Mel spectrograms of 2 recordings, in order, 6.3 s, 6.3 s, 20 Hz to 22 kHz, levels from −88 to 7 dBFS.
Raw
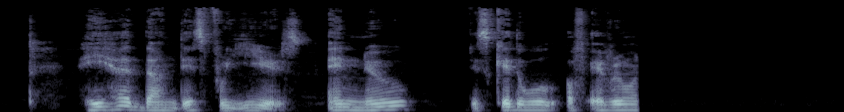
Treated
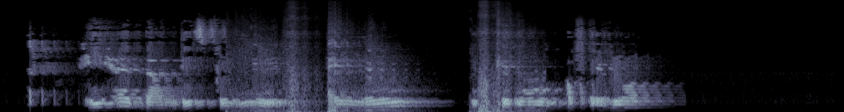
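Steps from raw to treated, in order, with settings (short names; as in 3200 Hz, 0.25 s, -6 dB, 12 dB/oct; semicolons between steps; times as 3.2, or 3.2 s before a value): bin magnitudes rounded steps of 30 dB; elliptic band-pass 340–7700 Hz, stop band 40 dB; compressor 2:1, threshold -40 dBFS, peak gain reduction 11.5 dB; feedback echo 91 ms, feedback 40%, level -10 dB; 1.69–4.09 running maximum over 9 samples; gain +7.5 dB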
